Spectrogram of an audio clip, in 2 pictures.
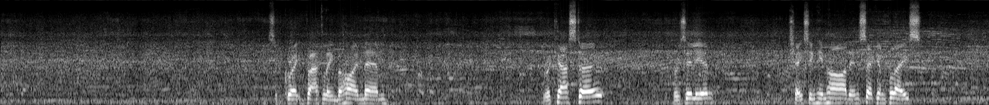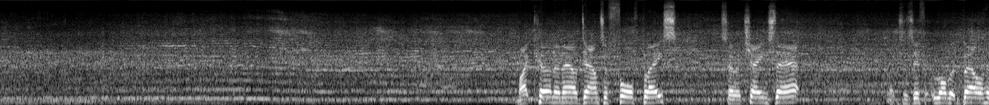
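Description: Kart engines buzz and whine as karts race past.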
